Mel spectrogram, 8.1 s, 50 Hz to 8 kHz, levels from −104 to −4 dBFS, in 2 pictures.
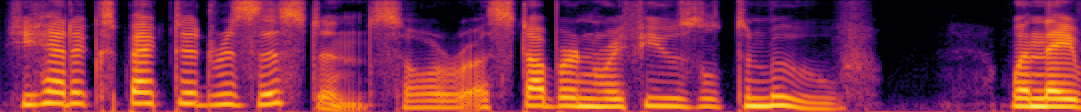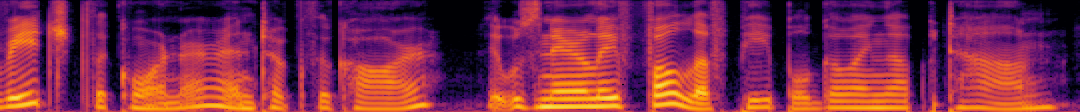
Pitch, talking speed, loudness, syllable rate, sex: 200 Hz, 200 wpm, -21 LUFS, 5.4 syllables/s, female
